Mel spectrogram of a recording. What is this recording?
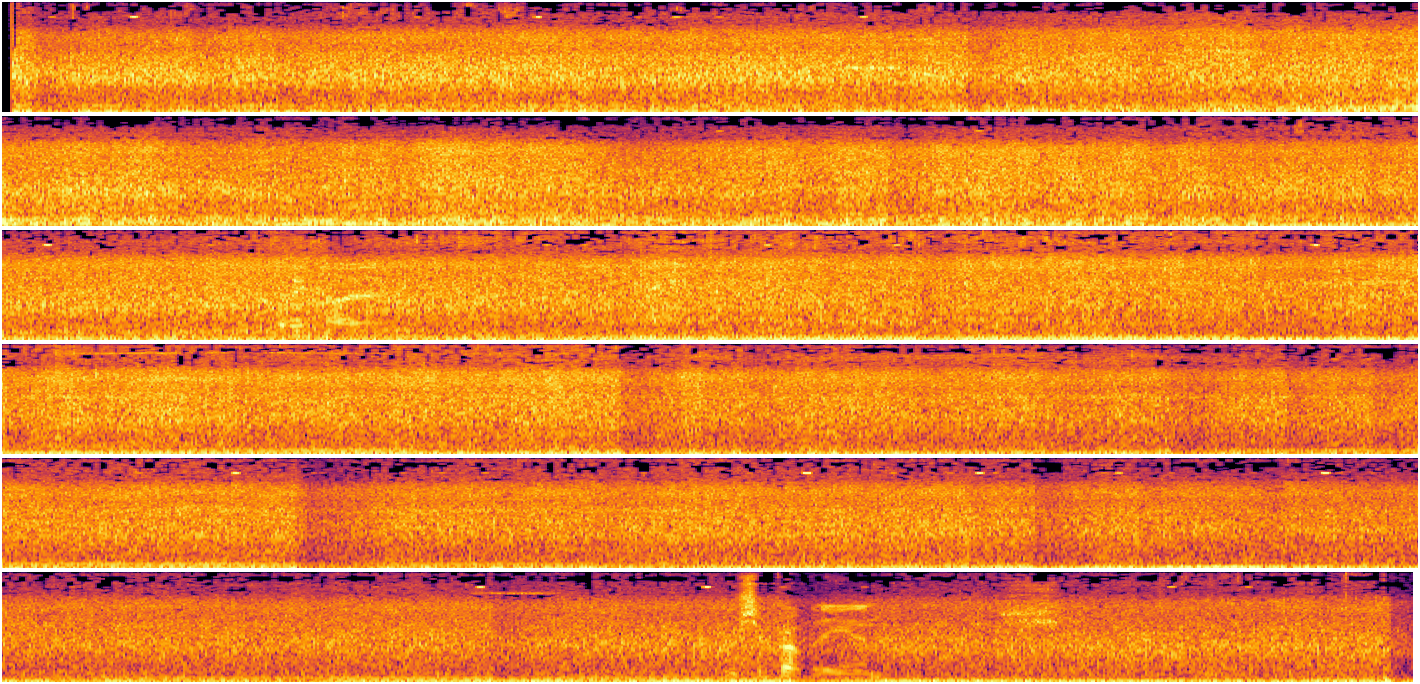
Warwick Avenue - By Canal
